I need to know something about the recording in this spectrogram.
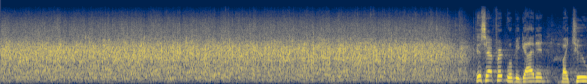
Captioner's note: applause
